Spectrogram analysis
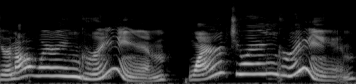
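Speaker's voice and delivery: shrill, very high, swooping, over-the-top delivery. Retelling what they asked a customer on Saint Patrick's Day: exaggerated retelling of own words. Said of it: "Did you say it like that?".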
